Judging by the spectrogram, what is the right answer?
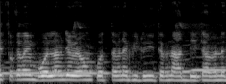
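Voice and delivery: plain

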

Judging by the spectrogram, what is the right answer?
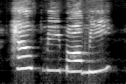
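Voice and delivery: high, crying doll voice.

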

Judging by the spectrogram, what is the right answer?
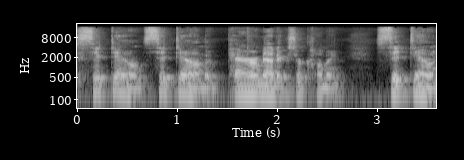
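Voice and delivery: ordinary delivery

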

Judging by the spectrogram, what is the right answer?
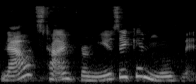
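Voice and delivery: usual speaking voice

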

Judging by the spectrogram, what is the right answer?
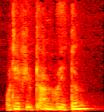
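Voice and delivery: loud, sharp hissing voice. A woman confronts a man about missing plans; hissed. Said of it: "she hissed".

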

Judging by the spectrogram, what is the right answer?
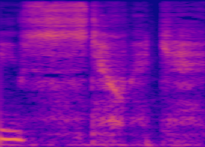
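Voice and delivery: whispered delivery.

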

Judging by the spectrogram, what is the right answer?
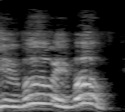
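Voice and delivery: loud hollered shout carried across a distance. In a told story, a man calls to his running brother, shouting from behind. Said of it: "ele gritou lá de trás".

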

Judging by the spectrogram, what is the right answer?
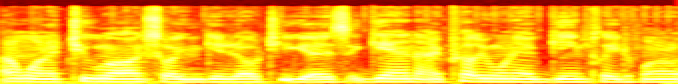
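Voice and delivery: talking really fast, rushed delivery. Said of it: "I'm talking really fast".

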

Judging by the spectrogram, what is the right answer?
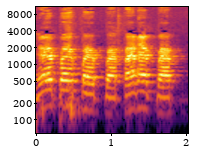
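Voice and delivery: loud mock Swedish-sounding gibberish babble.

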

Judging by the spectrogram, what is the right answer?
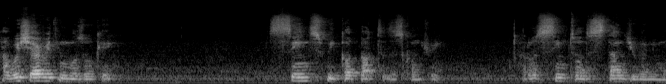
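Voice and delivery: very quiet, low, hushed, serious and earnest. Speaking to a partner at home, serious. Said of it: "You sound so serious".

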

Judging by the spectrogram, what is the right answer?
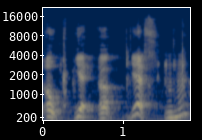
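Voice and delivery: nervous, high, hesitant, cold-sweat hedging. Voicing a character asked about a map: nervous, in a slight cold sweat. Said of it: "a little slight cold sweat".

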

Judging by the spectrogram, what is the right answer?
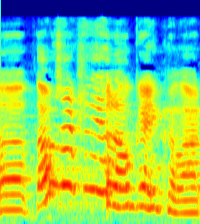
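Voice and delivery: very loud shout, voice breaking. Player reacting to a collateral kill in the game, voice cracking. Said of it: "Oh my god, voice crack".

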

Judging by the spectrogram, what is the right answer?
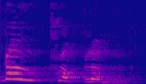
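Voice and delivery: very loud, high-pitched call-out shout. Reading a story aloud, a small frog answers a bear's question: shouting. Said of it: "shouted Very Small Frog".

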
